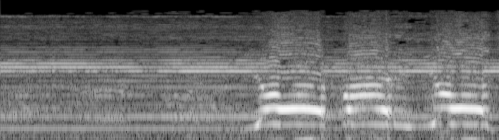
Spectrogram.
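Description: A car horn held in one long steady tone during a pause in the marchers' chanting, with chanting voices starting again a little past halfway.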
